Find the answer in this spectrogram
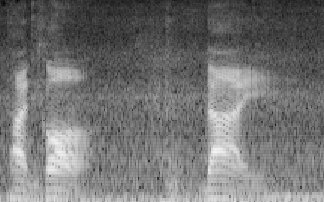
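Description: A man speaking Thai in two short phrases, over a steady low rumble.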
